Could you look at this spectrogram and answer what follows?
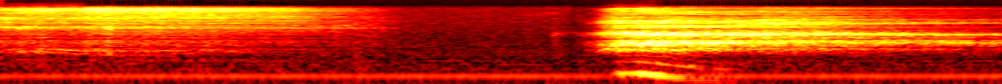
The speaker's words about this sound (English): So if you're listening to my voice, stop what you're doing. Take a nice deep breath.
